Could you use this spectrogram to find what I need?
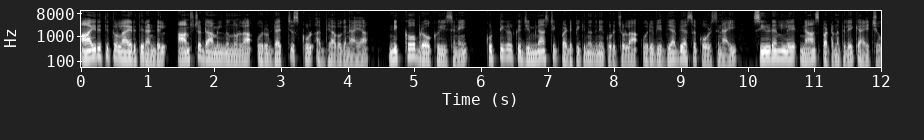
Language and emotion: Malayalam, neutral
